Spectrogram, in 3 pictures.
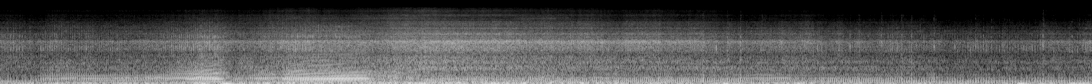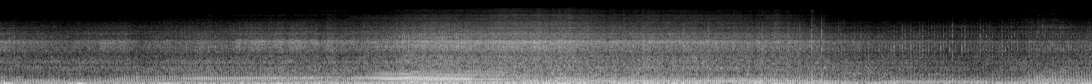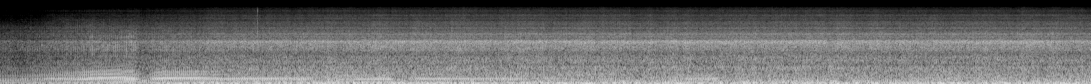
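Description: Off-road motorcycle engine running under the rider, rising in pitch as it revs and accelerates in three surges: near the start, about halfway, and about three-quarters of the way in.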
